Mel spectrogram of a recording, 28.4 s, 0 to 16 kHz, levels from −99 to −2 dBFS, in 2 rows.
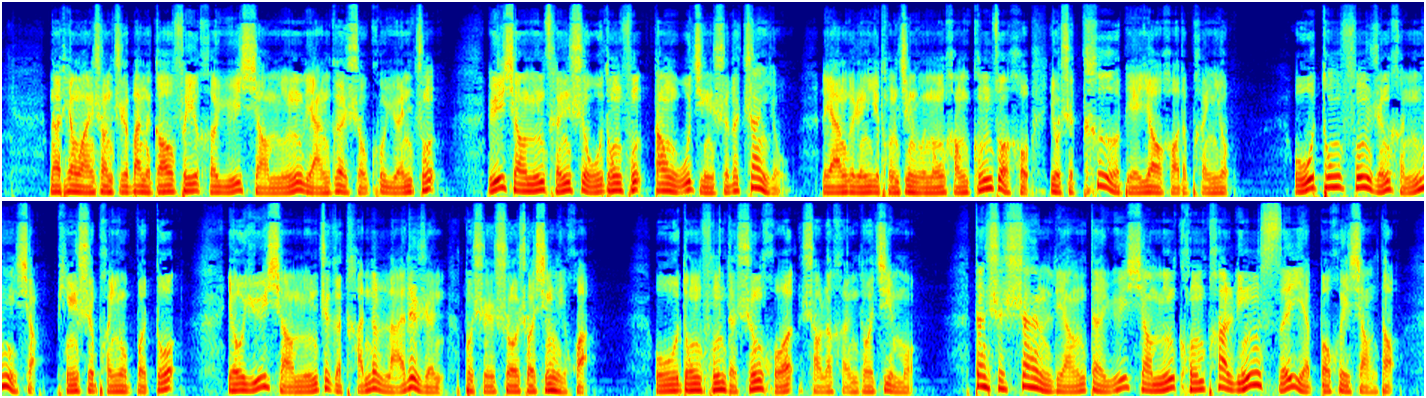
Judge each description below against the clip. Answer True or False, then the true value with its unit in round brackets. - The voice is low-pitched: True (110 Hz)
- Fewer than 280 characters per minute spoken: True (245 characters per minute)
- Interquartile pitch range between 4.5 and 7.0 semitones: True (5.6 semitones)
